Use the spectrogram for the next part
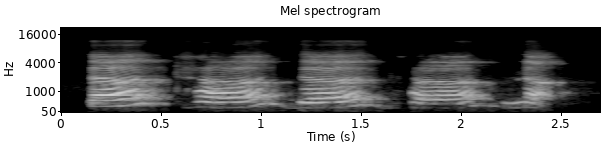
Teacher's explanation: see how the tongue goes behind the upper teeth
